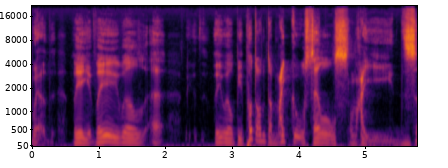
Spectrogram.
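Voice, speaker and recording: Fairly slow, medium-pitched put-on character voice from a man. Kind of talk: formal, stilted.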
